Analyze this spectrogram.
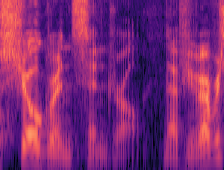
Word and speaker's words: Sjogren: sign of immune system problems there's something called sjogren's syndrome now if you've ever seen it spelled it's s-j-o-g-r-e-n it's pronounced sjogren and your immune system dries up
